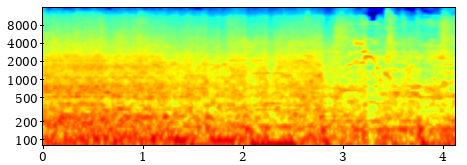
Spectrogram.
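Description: Parade sound: music and crowd voices over a steady low rumble. From about three seconds in, high gliding calls rise and fall above it.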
